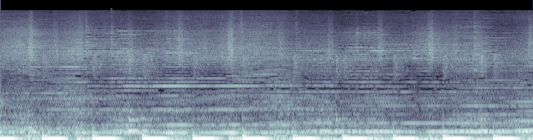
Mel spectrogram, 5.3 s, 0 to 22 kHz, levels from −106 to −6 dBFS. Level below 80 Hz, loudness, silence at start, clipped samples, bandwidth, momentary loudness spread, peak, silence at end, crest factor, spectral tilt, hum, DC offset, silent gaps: -12 dBFS; -15 LUFS; 0 s; under 0.1%; 10 kHz; 3 LU; -2 dBFS; 0 s; 10 dB; -6 dB/octave; none; 0.6%; none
